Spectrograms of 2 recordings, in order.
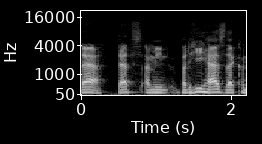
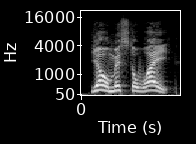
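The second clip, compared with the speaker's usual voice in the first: put-on young slacker voice, higher and louder; 8 semitones higher, 10 dB louder than usual. Trying a Jesse impression: Jesse impression. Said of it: "let me try Jesse".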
